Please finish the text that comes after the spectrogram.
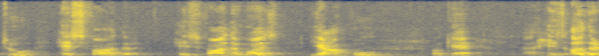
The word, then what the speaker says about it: Yaqub: And in English the way you pronounce Yaqub is Jacob. But as I said, the proper pronunciation is actually Yaqub.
